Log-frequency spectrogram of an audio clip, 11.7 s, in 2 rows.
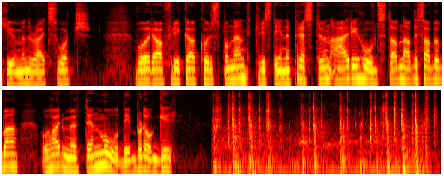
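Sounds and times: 
speech: 0:00.0 - 0:09.0
typing on a computer keyboard: 0:08.7 - 0:11.7.

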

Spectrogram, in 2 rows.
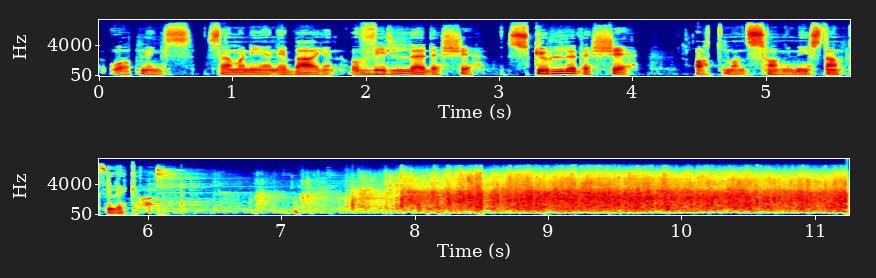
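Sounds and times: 
speech: 0:00.1 - 0:06.4
applause after opening ceremony: 0:06.8 - 0:11.2.

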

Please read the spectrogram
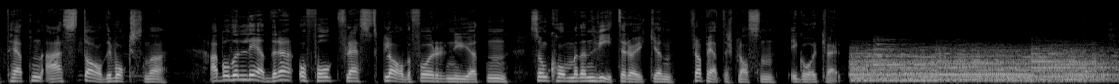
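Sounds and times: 
speech: 0:00.1 - 0:08.6
cathedral church bells ringing: 0:08.5 - 0:11.1.

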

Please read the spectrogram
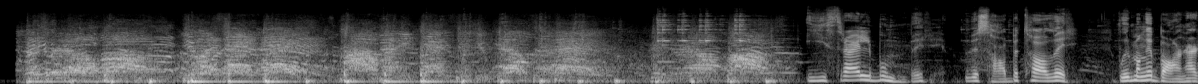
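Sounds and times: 
student protesters chanting a slogan: 0:00.2 - 0:08.1
speech: 0:08.3 - 0:11.9.

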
